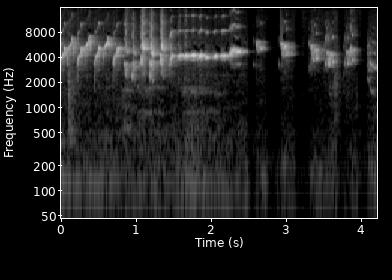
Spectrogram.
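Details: Pleci, the white-eye, singing a lure in ngalas style: quick high twittering notes run into a sustained thin whistle, then sparse clipped chirps with brief pauses.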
